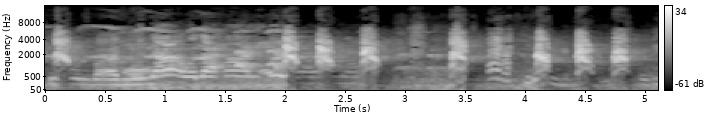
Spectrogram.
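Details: Several Pomeranian dogs can't stop barking; a person speaks first, then short high yaps come roughly every third of a second.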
